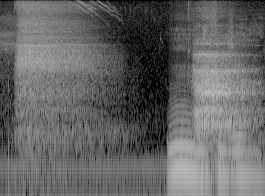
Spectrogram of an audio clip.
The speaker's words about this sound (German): Wussten Sie, dass man eigentlich nur sechsmal pro Minute atmen müsste? Sechs tiefe Atemzüge.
